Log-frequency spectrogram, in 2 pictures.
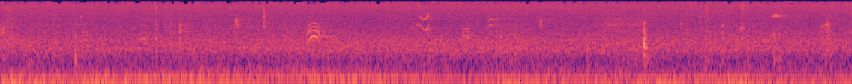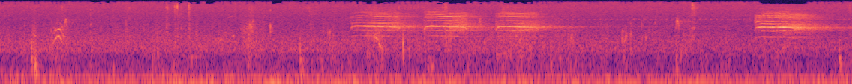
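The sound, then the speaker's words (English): A blue jay gives several harsh, buzzy calls in quick succession near the end, over a steady low outdoor rumble, with faint chirps of other birds scattered throughout. “Blue jay.”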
